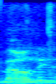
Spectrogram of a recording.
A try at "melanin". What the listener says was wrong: Sound like you saying melanie. You know, you might want to clear it That sound like melanie to me. He's saying melanin.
